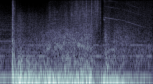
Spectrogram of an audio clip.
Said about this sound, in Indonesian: Tanpa pandang bulu, dia menembakkan meriam, membuat Po dan kawan-kawan terpental ke sungai bersama serigala yang lain.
